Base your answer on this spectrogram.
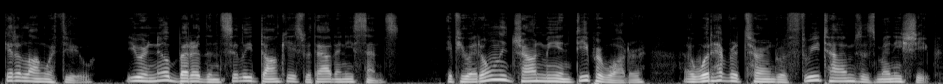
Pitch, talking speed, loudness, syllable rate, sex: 135 Hz, 205 wpm, -19 LUFS, 6.0 syllables/s, male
